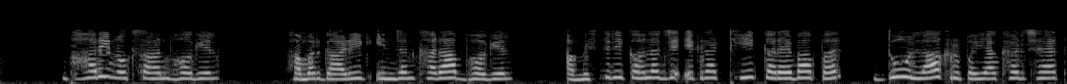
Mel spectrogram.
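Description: From the start, the speech is dull and smeared, with nothing above 5.2 kHz. This is likely heavy AAC compression, fitting a very low bitrate near 12 kbps.

Pre-echo appears at 6.81 to 6.85 s, 6.93 to 6.97 s and 9.40 to 9.44 s. Each sharp attack is preceded by roughly 40 ms of hiss, where block-wide codec noise leaks ahead of it.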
